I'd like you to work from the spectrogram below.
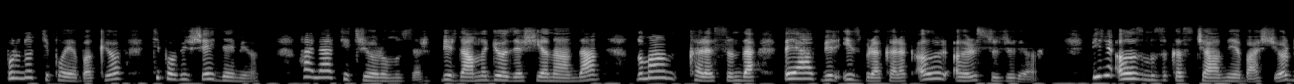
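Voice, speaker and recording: Woman, audiobook reader, measured expressive reading, lively pitch, dry sound. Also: no echo, dull audio. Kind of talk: reading a novel aloud.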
